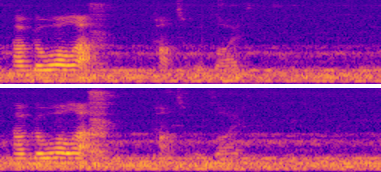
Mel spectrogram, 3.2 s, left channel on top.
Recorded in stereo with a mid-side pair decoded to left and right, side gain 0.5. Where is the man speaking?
20° left, 5 m.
